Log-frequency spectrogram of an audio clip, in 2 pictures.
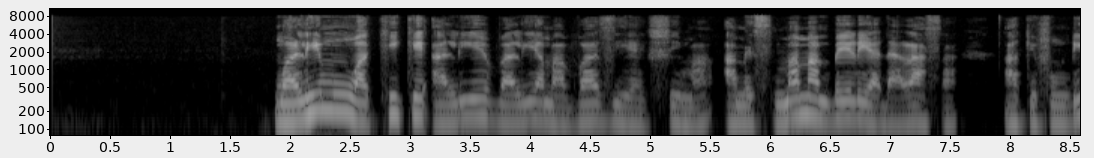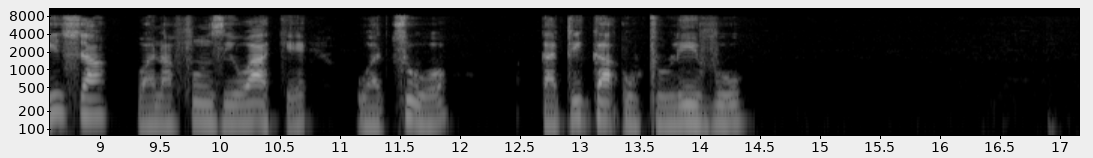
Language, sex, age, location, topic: Swahili, male, 25-35, Dar es Salaam, education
